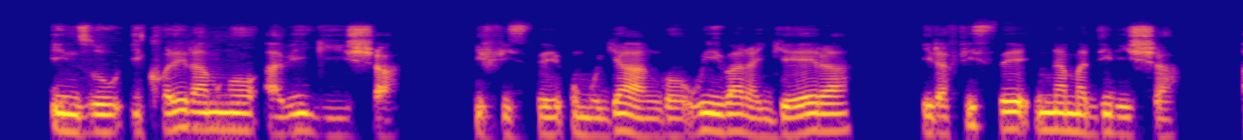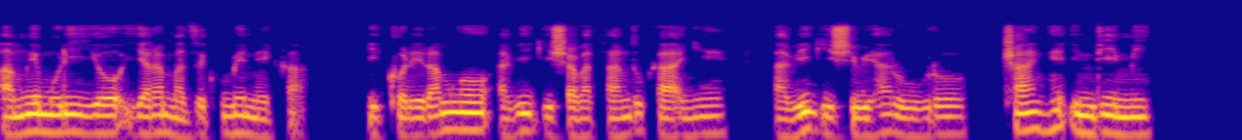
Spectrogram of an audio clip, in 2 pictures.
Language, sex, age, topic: Rundi, male, 25-35, education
